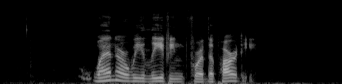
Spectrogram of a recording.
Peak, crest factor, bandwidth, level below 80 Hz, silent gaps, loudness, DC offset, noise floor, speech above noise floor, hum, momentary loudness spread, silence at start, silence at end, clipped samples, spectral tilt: -12 dBFS; 20 dB; 14 kHz; -56 dBFS; none; -29 LUFS; under 0.1%; -63 dBFS; 35 dB; none; 7 LU; 0.8 s; 0.9 s; under 0.1%; -5.5 dB/octave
